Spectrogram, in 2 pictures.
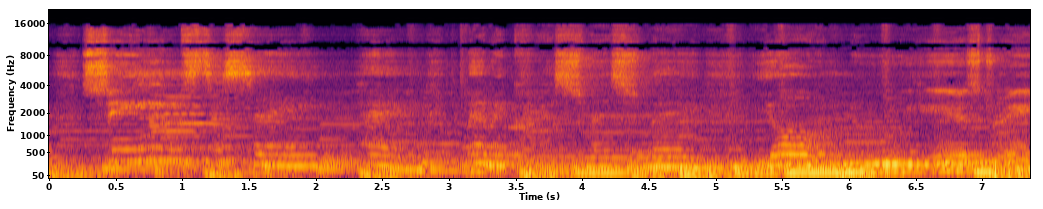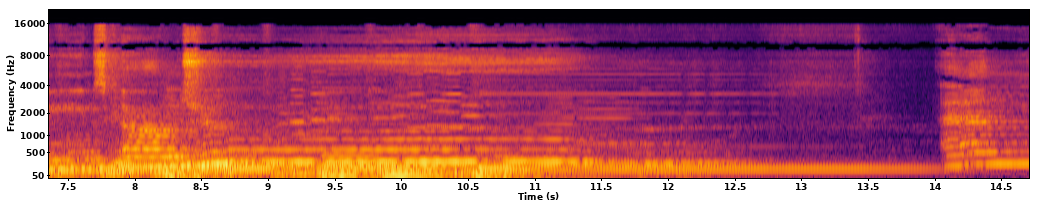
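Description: Live band music with a singer, building to a loud held closing chord about eight seconds in that slowly dies away near the end.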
